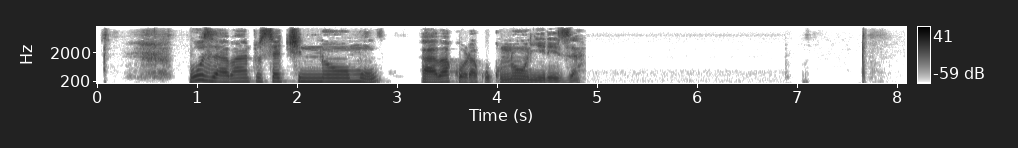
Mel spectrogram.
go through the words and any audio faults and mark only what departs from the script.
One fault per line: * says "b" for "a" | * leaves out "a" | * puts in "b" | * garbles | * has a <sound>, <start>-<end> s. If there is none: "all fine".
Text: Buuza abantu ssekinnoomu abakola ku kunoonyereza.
all fine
